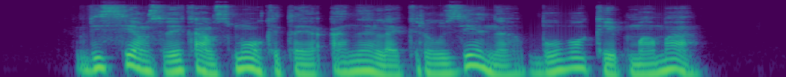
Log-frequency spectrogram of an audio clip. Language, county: Lithuanian, Klaipėda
